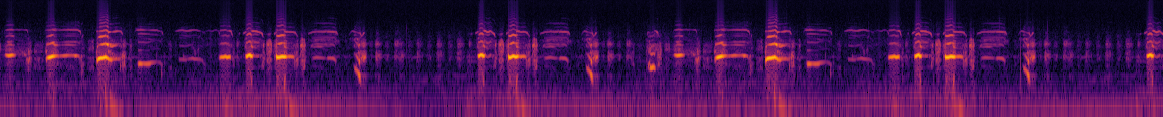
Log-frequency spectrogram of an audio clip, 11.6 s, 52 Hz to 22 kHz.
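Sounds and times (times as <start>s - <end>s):
dog yelping and whining anxiously: 0.0s - 3.8s, 4.6s - 10.5s, 11.4s - 11.6s.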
